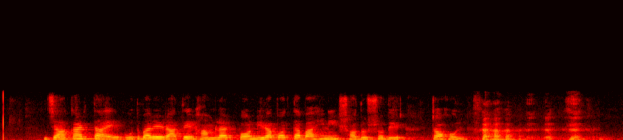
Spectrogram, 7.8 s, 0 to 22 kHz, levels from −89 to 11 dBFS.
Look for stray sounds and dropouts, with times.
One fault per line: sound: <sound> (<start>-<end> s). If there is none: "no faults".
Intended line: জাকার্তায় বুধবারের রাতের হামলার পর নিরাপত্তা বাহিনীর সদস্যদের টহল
sound: laugh (5.9-7.5 s)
